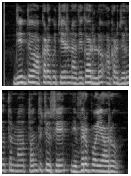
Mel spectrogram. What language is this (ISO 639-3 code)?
tel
